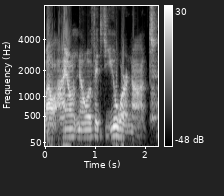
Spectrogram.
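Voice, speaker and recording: A man puts on a character voice with a growl. His pitch sits in the medium range. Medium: actual play. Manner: curt, deadpan.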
